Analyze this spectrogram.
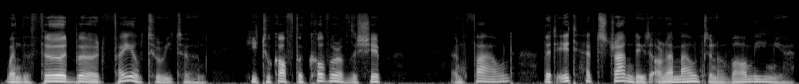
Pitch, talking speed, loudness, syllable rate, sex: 110 Hz, 195 wpm, -21 LUFS, 5.0 syllables/s, male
